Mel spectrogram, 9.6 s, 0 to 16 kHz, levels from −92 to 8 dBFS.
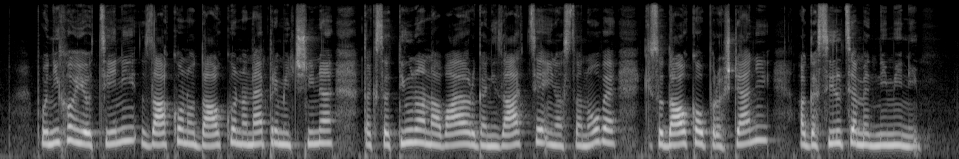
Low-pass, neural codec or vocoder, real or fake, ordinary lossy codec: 14.4 kHz; none; real; none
